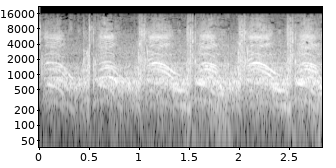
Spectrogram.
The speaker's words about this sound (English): So you think Nick is going to feel that? Sure he is. I mean, they're yelling outside already. It's going to blow him right apart, I can tell you that right now.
